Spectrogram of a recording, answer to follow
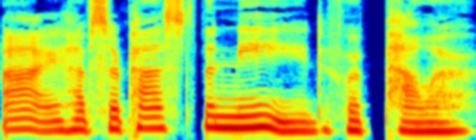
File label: levelup en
